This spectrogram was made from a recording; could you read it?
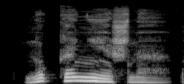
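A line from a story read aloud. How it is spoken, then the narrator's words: Mumbled. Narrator (Russian): пробормотал я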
